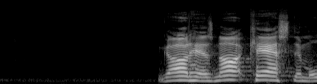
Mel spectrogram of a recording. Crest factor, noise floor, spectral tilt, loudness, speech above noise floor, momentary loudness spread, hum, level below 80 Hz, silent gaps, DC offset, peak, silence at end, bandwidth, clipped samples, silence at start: 20 dB; -69 dBFS; -3.5 dB/octave; -19 LUFS; 50 dB; 5 LU; none; -78 dBFS; none; under 0.1%; -4 dBFS; 0 s; 16 kHz; under 0.1%; 1.6 s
